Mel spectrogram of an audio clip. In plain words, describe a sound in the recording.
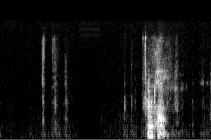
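Paper pages rustle as a book is opened.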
